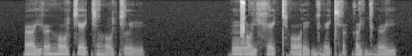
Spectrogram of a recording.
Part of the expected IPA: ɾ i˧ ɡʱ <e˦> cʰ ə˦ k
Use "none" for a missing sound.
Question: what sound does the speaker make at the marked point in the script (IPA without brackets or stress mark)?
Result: e˨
